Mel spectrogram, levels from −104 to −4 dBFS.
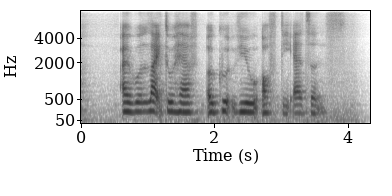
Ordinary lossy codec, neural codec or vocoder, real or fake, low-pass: none; codec, 16 kHz, about 1 kbps, DyCAST, with the encoder's durations; fake; none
